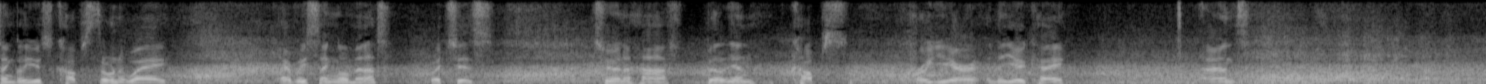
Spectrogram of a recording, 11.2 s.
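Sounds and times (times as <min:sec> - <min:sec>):
speech: 0:00.0 - 0:08.2, 0:09.0 - 0:10.0
traffic on a busy road: 0:00.0 - 0:11.1.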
